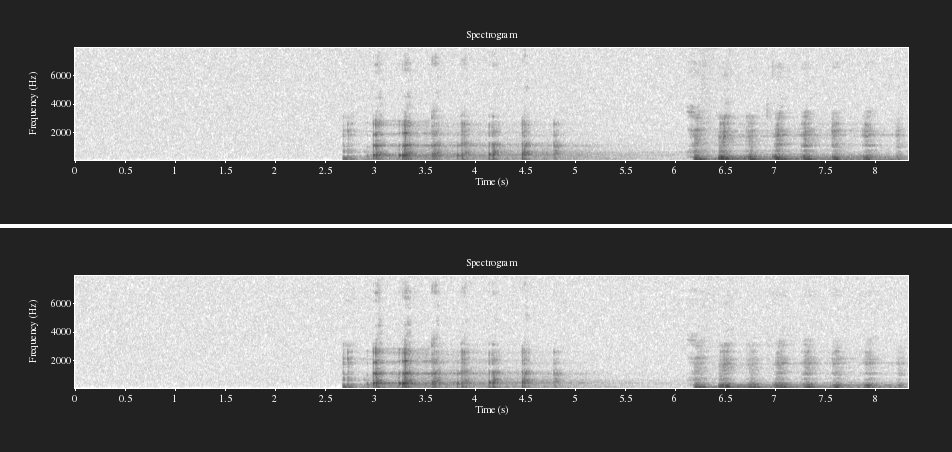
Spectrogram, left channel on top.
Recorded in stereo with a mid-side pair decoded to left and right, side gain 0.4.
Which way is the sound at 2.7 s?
45° right.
